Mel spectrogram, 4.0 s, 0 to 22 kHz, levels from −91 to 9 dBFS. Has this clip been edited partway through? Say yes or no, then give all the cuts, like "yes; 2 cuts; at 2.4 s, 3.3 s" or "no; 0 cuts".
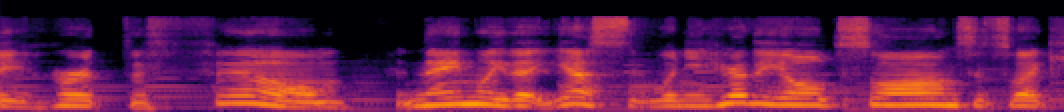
yes; 1 cut; at 1.5 s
